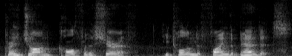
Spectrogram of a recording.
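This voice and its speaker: A man narrating a children's storybook aloud in an expressive, scripted read-aloud style. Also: a little high, normal speed, muffled recording.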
